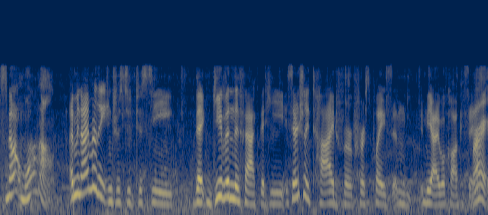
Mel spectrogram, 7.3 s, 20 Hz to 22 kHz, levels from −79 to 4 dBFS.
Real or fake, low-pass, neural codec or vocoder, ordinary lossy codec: fake; 7.2 kHz; codec, 24 kHz, 6 kbps, HILCodec; MP3, 64 kbps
